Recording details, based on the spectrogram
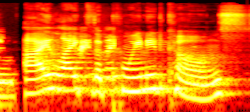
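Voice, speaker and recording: At a fairly slow pace, a woman with a normal speaking voice talks with lively intonation. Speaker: podcast co-host. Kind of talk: casual chat.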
